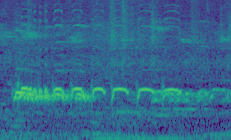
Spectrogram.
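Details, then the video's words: One cooing phrase from a cemani zebra dove: a fast, rolling, stuttered trill of soft notes at a steady pitch, slightly fading toward the end. "SUARA PERKUTUT CEMANI GACOR"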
